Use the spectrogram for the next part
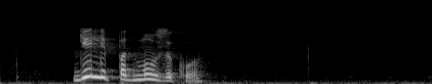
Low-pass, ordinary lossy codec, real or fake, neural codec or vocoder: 5.4 kHz; none; real; none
